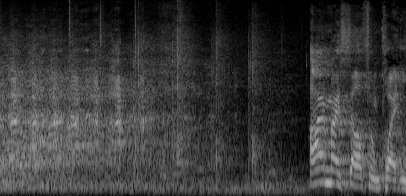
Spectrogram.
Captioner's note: audience Laughing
